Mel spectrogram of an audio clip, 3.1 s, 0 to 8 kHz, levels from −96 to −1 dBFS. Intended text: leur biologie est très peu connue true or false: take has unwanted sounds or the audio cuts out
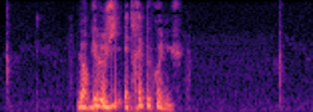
false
